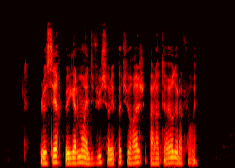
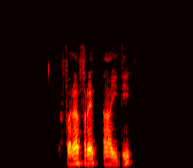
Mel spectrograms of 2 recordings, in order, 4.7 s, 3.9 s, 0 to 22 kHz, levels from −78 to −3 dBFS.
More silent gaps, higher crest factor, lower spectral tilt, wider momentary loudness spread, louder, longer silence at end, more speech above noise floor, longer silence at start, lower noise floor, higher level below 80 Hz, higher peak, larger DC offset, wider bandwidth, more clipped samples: neither; about the same, 20 dB vs 22 dB; second, -4.5 dB/octave vs -6 dB/octave; second, 7 LU vs 12 LU; about the same, -32 LUFS vs -31 LUFS; second, 0.75 s vs 1.3 s; second, 42 dB vs over 60 dB; second, 0.5 s vs 1.3 s; second, -74 dBFS vs under -90 dBFS; about the same, -74 dBFS vs -72 dBFS; about the same, -12 dBFS vs -12 dBFS; neither; first, 13 kHz vs 7.8 kHz; neither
